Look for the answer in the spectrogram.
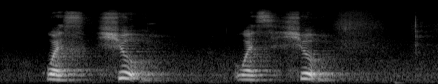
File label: Nasa Yuwe; lazo; paez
